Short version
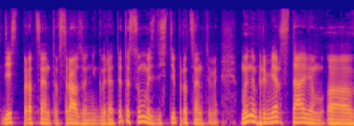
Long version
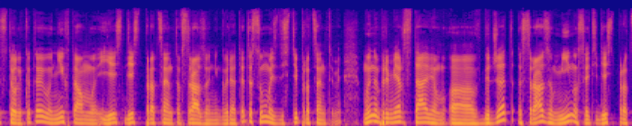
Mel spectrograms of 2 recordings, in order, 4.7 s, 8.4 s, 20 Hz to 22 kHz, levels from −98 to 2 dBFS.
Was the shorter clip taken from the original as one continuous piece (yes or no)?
yes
